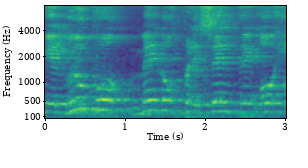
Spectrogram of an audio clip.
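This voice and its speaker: A man's high-pitched voice at a very slow pace, with audible room echo and noticeable background noise. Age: 80s+. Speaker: pastor. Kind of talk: sermon.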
